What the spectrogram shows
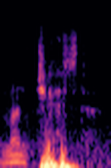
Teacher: I've got a friend, he's from Paraguay, and he always laughs at my pronunciation from Manchester, because he says Manchester, and he really exaggerates the chest, and that's where the stress is in that word, in that noun.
